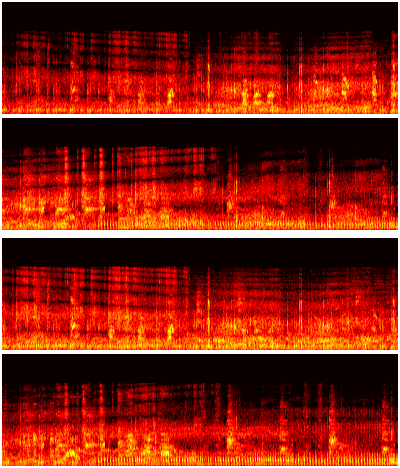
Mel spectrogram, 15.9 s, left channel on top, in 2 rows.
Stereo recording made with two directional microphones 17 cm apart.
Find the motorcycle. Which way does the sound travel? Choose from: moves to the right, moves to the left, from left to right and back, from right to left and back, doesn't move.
doesn't move.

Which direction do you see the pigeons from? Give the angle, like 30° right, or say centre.
60° right.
